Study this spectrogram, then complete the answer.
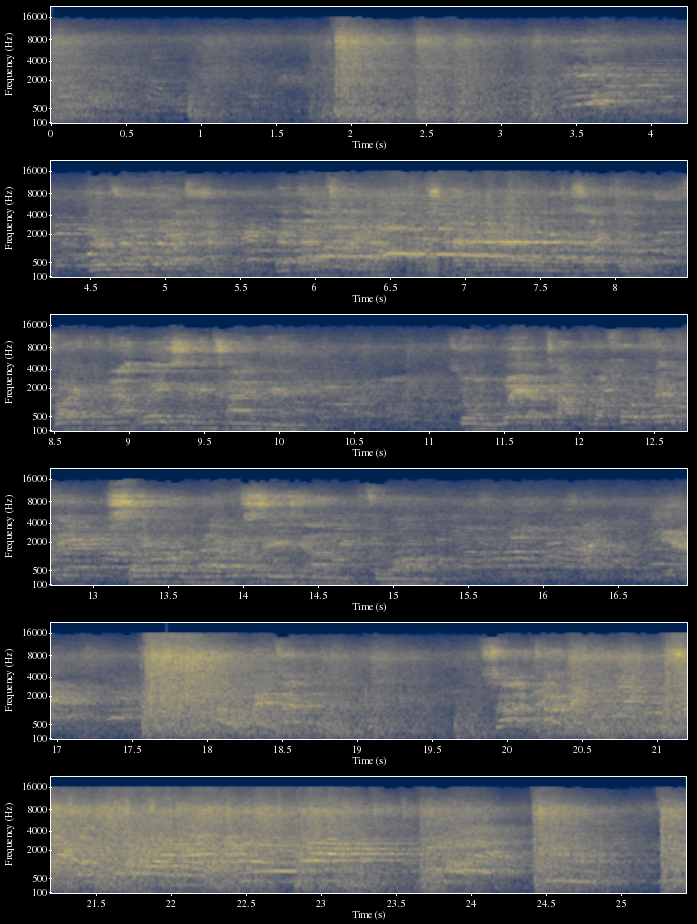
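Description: A small crowd shouts and cheers in an echoing hall.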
